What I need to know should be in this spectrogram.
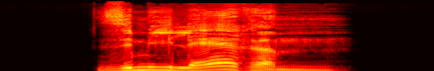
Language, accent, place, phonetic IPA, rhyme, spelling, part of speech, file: German, Germany, Berlin, [zimiˈlɛːʁəm], -ɛːʁəm, similärem, adjective, De-similärem.ogg
- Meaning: strong dative masculine/neuter singular of similär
